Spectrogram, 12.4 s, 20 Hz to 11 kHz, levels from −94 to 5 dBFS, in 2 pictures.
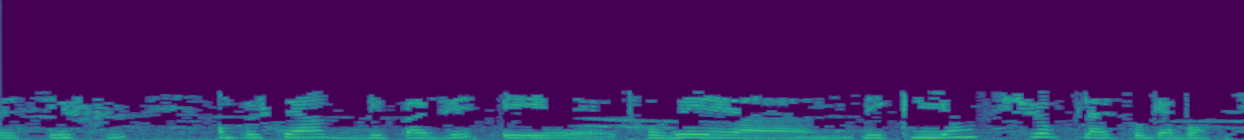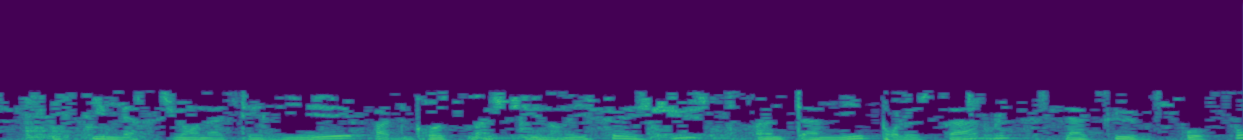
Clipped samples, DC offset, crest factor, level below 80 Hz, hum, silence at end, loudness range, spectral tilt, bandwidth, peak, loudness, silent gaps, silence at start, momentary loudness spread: under 0.1%; under 0.1%; 18 dB; -58 dBFS; none; 0 s; 2 LU; -10 dB/octave; 4.1 kHz; -14 dBFS; -32 LUFS; none; 0 s; 6 LU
